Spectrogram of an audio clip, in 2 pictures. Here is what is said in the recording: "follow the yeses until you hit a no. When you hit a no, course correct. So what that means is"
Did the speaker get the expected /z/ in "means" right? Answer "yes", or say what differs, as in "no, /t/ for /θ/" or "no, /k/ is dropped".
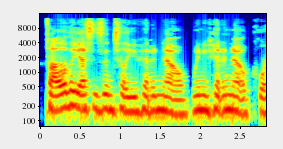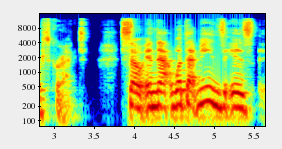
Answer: yes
